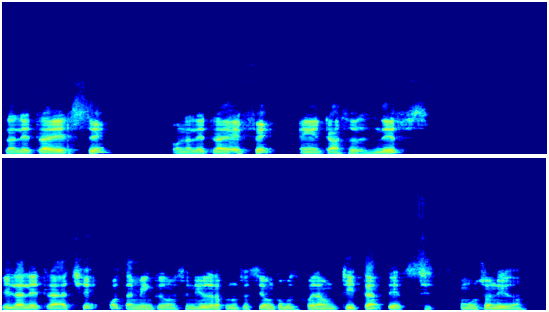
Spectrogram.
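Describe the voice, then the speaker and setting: A man teaching English to Spanish speakers, explaining past tense pronunciation slowly and deliberately, switching between Spanish and English. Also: on the low side, dull audio. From Peru. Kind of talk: online class lesson.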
